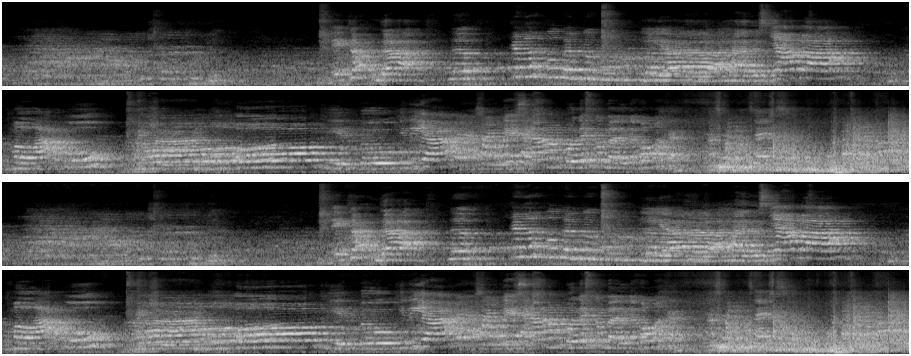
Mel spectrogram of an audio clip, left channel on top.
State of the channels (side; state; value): both; normal; correlation 0.54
